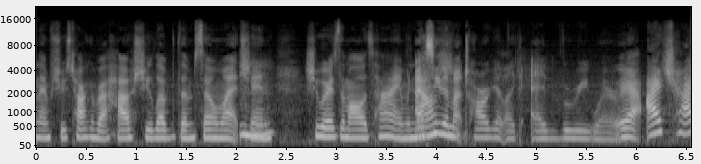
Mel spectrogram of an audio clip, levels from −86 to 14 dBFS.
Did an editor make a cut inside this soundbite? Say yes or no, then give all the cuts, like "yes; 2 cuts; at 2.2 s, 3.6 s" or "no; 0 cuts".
no; 0 cuts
